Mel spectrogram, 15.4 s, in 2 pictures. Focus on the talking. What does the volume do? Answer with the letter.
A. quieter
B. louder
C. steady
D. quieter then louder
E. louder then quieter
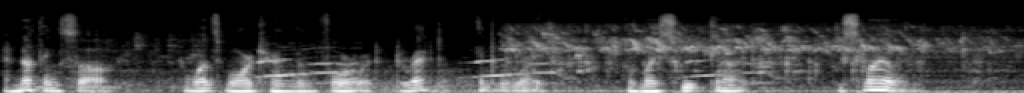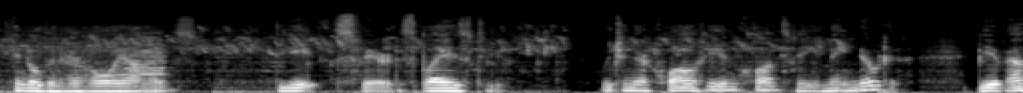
C.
